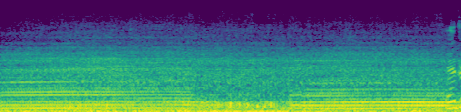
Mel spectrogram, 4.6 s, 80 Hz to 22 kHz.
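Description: A Triumph Speed Triple 1200 RS motorcycle engine roars loud and close under hard acceleration, its dense harmonics holding steady, then briefly dipping and rising again as the rider shifts and keeps pulling.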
